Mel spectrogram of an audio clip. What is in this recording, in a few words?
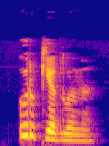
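"ыркйӧдлыны", Komi, female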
